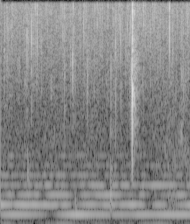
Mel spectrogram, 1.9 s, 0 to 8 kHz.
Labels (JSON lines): {"label": "biophony, midshipman", "recorder": "SoundTrap 500"}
